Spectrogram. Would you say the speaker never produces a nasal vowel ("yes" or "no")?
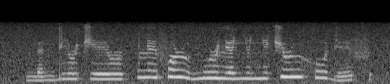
yes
